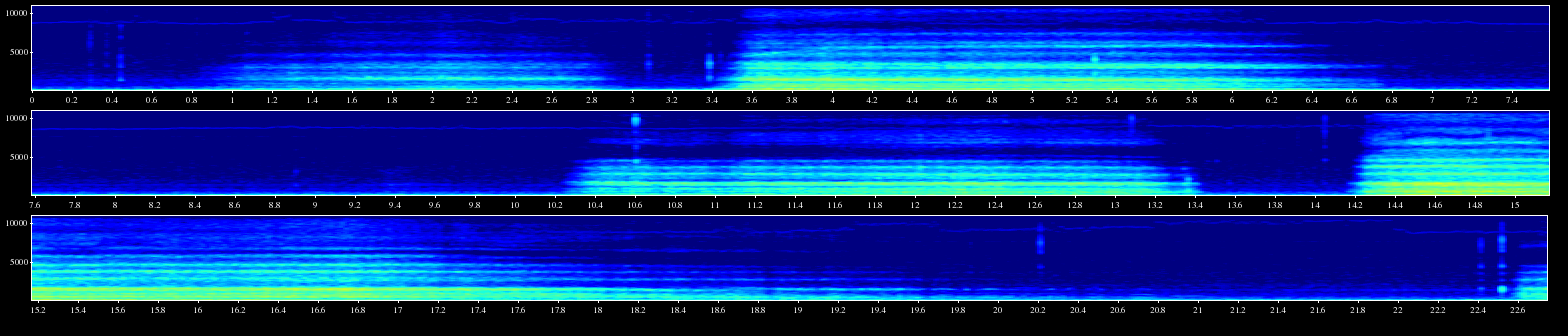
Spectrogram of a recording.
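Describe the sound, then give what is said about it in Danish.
Slow, deep belly breathing for relaxation: a few long, airy inhales and exhales, some louder than others, each drawn out over several seconds with quiet pauses between. “langsom vejrtrækning, hvor du mærker, at du trækker luften helt ned, så maven bliver stor på din indånding og fladere igen på din udånding.”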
